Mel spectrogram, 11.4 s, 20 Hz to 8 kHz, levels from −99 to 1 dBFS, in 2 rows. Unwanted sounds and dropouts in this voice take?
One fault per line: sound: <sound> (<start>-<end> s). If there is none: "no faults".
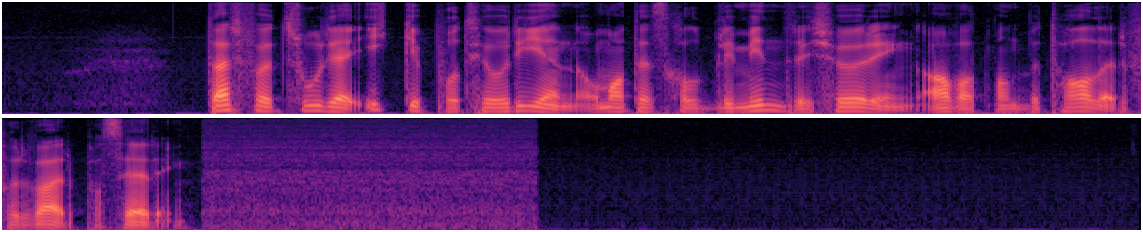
no faults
